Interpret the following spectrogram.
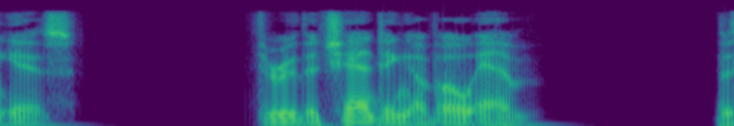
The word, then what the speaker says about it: Om: connection to the divine although it sounds like a one-syllable word om is broken down into four syllables each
